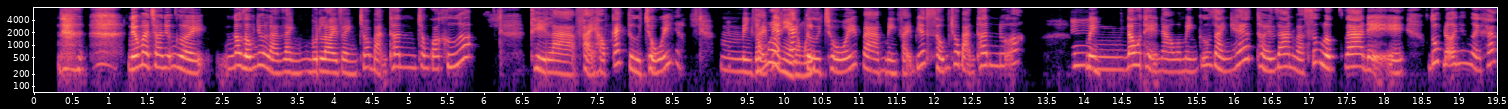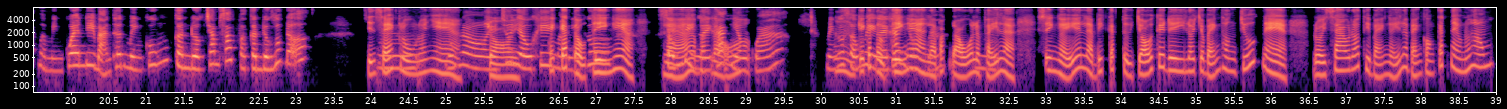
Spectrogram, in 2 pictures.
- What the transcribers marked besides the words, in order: laugh; tapping; other background noise
- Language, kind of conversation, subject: Vietnamese, podcast, Làm thế nào để tránh bị kiệt sức khi giúp đỡ quá nhiều?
